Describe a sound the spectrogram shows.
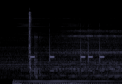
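A handheld electronic device gives short beeps.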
